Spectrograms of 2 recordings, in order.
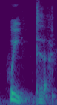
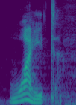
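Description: First: The vowel is a long high 'ee'. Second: The vowel is a gliding diphthong. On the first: This is how it was said centuries ago. "In Middle English, it would have been wheat" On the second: This is how it is said today. "in modern English, that's a diphthong"

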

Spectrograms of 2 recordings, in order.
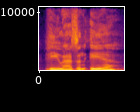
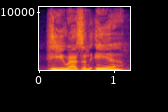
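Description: The two takes are said the same way.

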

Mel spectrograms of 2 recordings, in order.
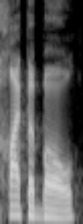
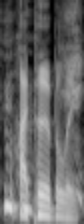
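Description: First: The word ends with a 'bowl' sound. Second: The word ends with a 'bolee' sound. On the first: The speaker calls it wrong. "it's not pronounced" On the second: The speaker calls it right. "the right way to pronounce that"

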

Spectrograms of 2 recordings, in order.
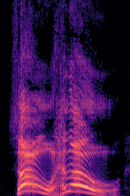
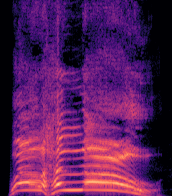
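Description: First: It is said louder than normal. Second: It is said very loudly, nearly yelled.

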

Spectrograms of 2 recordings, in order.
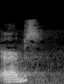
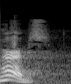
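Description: First: The word is said in an American accent. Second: The word is said in a non-American accent.

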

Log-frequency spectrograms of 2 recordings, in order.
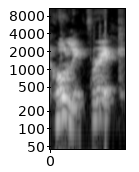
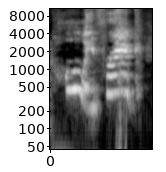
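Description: First: It is said in a deep voice. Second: It is said in a higher voice.

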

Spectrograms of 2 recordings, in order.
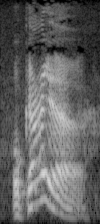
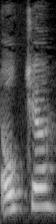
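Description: First: The name is said as Okaya. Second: The name is said as Okja. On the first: The speaker calls it right. "probably the proper pronunciation is, if you go by the little girl, she says Okaya" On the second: The speaker calls it wrong. "I pronounce it Okja"

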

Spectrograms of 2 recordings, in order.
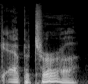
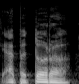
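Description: First: The r sounds are English-style r sounds. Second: The r sounds are quick taps, almost like d. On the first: "It looks like Apertura" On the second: "like the R's are almost like D's"

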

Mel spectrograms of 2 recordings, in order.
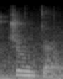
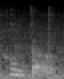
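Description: First: The word begins with a J sound. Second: The word begins with an H sound. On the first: "the British pronunciation is junto" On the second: "you would pronounce the J as an H in Spanish"

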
